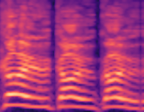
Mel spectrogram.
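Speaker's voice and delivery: loud excited cheer of go go go; cheering someone on. Retold or imitated. Instructor on the bike cheering a rider to overtake, loud and excited. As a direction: urge a rival runner past you, loudly. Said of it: "I'd be like".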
